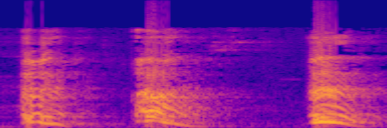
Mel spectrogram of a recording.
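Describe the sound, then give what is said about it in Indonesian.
A person clears their throat three times with short voiced 'ahem' bursts, demonstrating a way to finish urinating in the bathroom. Each burst is loud and falls in pitch, with brief pauses between them. “Ya, berdehem.”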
